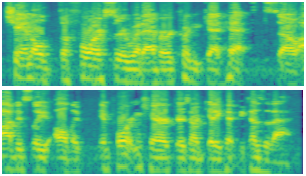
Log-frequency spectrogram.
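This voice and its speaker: A man's voice: fairly low pitch, steady tone, a little fast, a bit bright, slightly rough, poor audio. A man chatting casually as a podcast co-host, in a rambling, sweary way. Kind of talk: casual chat about games and anime.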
